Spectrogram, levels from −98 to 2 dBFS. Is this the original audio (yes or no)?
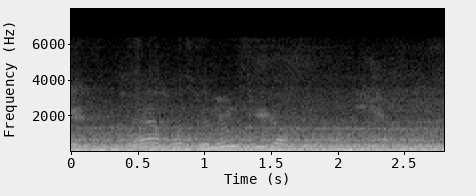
no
